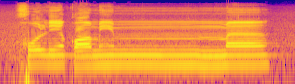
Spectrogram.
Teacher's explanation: nun sukun ketemu mim, maka dibaca idgham bi gunnah, ditahan. Khuliqa mimma, ya, maka ditahan, didengungkan.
